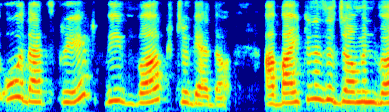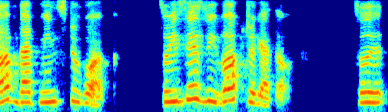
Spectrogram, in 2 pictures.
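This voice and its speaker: A woman teaching a German lesson, explaining each phrase step by step and slowing down for the German examples. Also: sits high, sharp tone, no room sound, low-quality recording.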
